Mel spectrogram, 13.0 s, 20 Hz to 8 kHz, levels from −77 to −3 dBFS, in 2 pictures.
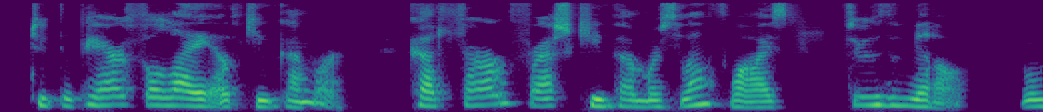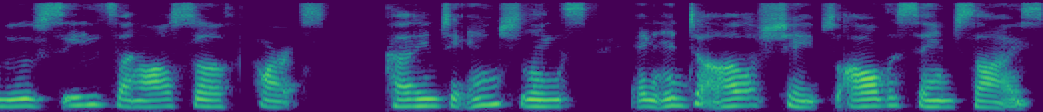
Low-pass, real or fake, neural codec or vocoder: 7.2 kHz; fake; codec, 16 kHz, 1 kbps, FreqCodec, larger model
